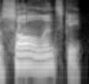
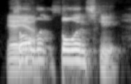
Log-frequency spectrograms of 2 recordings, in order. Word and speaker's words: Saul Alinsky: Oh, Saul Alinsky. Solinsky. Saul Alinsky. I want to pronounce that correctly.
